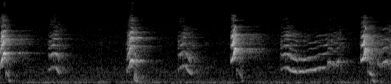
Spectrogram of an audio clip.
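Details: Dog barking in short sharp bursts, about one every second, some barks with a falling whine-like tail and one longer drawn-out yelp near the end; no other clear sounds.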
